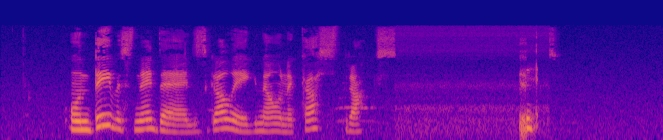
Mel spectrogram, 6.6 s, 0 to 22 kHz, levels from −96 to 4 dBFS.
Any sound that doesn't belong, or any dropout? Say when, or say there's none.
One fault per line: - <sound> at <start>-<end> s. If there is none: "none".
- laugh at 5.2-5.4 s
